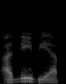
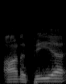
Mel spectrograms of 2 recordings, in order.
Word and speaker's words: Anivia: That's how her first name is pronounced, Anivia. I'd been told that it was Anavia, and I apologize to her.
